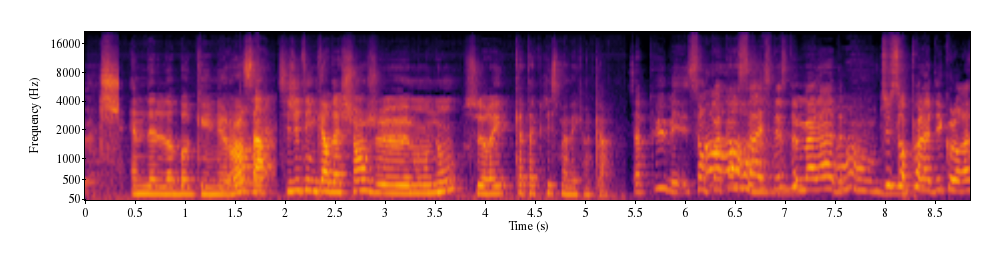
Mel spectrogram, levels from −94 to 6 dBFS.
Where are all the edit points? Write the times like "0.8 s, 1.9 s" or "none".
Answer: 1.9 s, 5.4 s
